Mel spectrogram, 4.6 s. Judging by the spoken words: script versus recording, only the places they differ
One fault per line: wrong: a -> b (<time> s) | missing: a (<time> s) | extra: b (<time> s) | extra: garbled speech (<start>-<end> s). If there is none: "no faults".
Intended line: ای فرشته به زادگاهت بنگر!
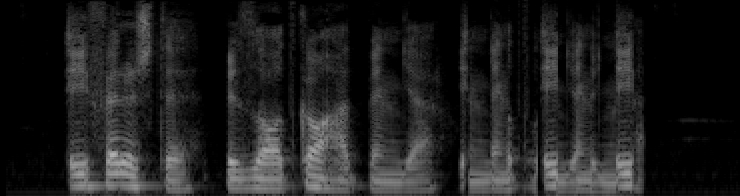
extra: garbled speech (2.9-4.0 s)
